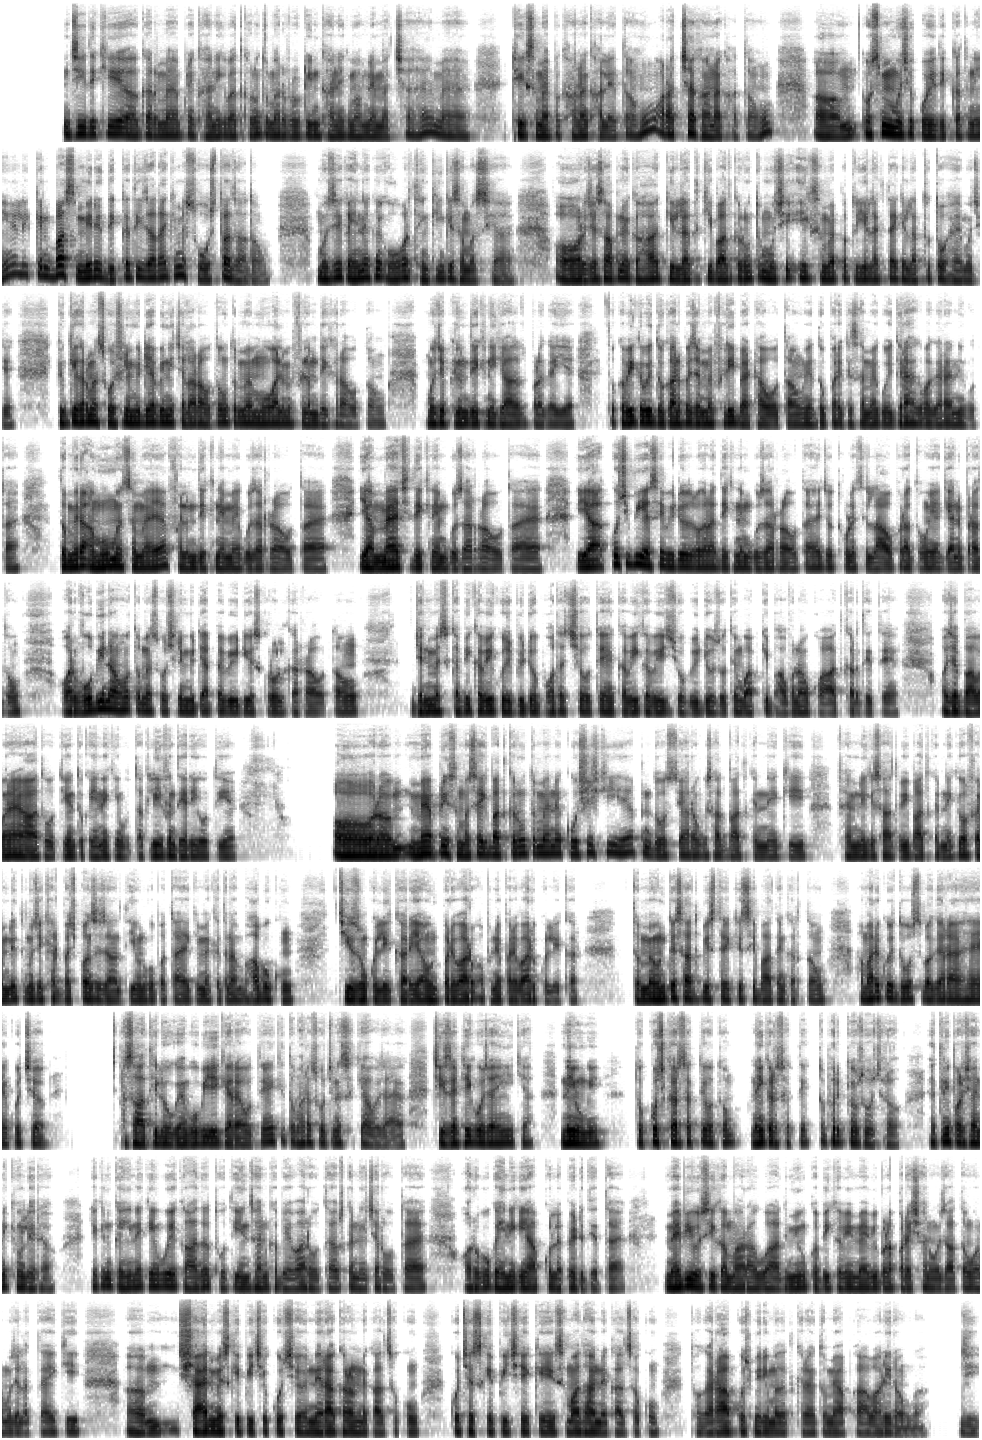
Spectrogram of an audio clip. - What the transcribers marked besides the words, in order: in English: "ओवर थिंकिंग"; in English: "फ्री"; in English: "वीडियोज़"; in English: "स्क्रॉल"; in English: "वीडियोज़"; in English: "फ़ैमिली"; in English: "फ़ैमिली"; in English: "नेचर"
- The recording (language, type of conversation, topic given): Hindi, advice, सोने से पहले स्क्रीन देखने से चिंता और उत्तेजना कैसे कम करूँ?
